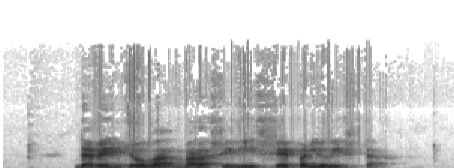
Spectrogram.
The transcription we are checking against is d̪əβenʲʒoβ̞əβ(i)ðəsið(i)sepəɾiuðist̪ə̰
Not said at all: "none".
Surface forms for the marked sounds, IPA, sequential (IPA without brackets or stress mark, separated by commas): a, i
